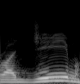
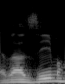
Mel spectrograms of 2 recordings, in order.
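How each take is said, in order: First: The middle consonant sounds like a 'j'. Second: The middle consonant sounds like a 'z'. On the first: The speaker calls it right. "রাজিম হবে" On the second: The speaker calls it wrong. "জায়ের মতো হয়ে যায়, রাজিম হবে না"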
